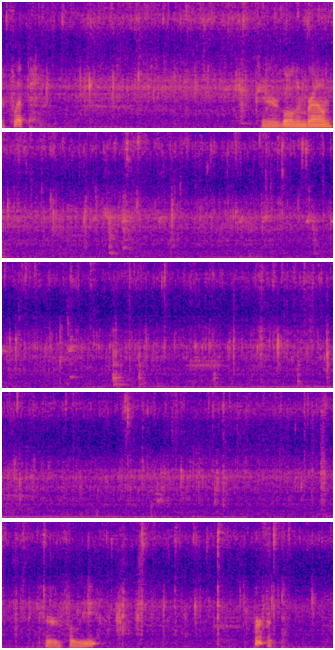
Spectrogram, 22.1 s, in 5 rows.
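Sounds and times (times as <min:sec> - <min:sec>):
frying in hot oil sizzling: 0:00.0 - 0:22.0
utensils scraping against pan: 0:02.9 - 0:03.4, 0:05.5 - 0:06.8, 0:19.0 - 0:20.6.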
